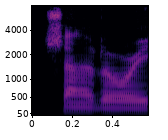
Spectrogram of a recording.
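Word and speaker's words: Seanadóirí: that pronunciation there is perfect. So does that mean it's a Shanadori? Shanadori, Yeah.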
